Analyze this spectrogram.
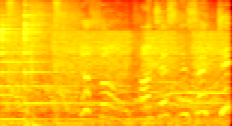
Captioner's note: bell ringing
